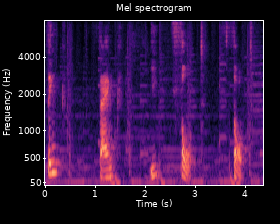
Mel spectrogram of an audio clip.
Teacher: aqui eu tô basicamente colocando a língua na ponta dos dentes dentes de cima e fazendo esse som que é quase como um sopro · um som de TH que eu tô quase que soprando não tô produzindo som de fato mas eu tô aqui soprando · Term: TH surdo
